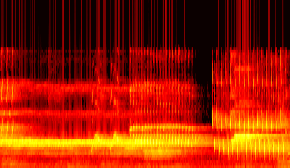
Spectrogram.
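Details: Agitated caged male canary singing to prompt a female to mate: a steady, high, ringing trill that wavers in pitch, then changes into a faster, pulsing rattle of bright notes.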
